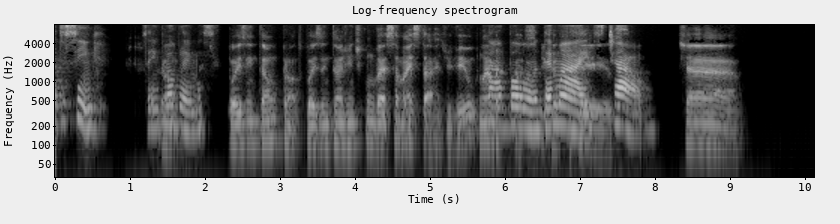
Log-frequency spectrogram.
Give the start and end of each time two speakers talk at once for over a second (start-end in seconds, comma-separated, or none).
5.7-7.7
